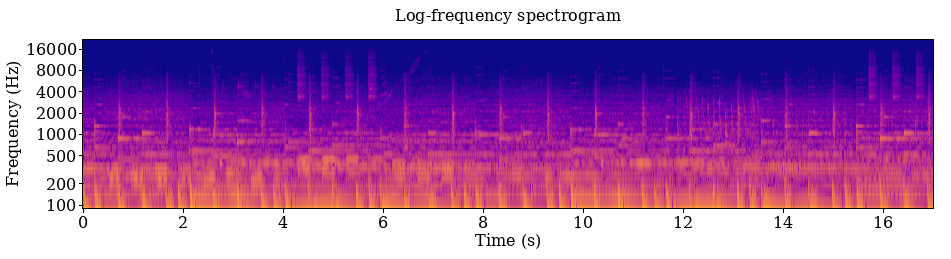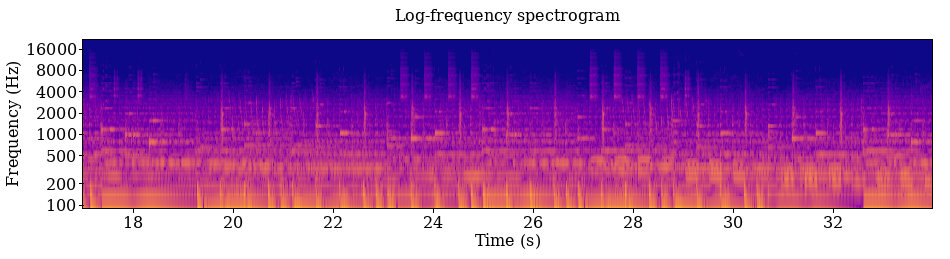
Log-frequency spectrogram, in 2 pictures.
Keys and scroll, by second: 0.1 r, 0.2 ctrl+z, 0.8 r, 1.9 b, 3.2 z, 6.7 f, 9.8 ctrl+z, 13.0 s, 13.3 b, 15.5 z, 19.6 p, 20.4 f, 23.4 F3, 24.1 p, 25.3 p, 26.9 ctrl+c, 26.9 ctrl+v, 28.8 F4, 29.3 s, 31.7 s, 33.0 a.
